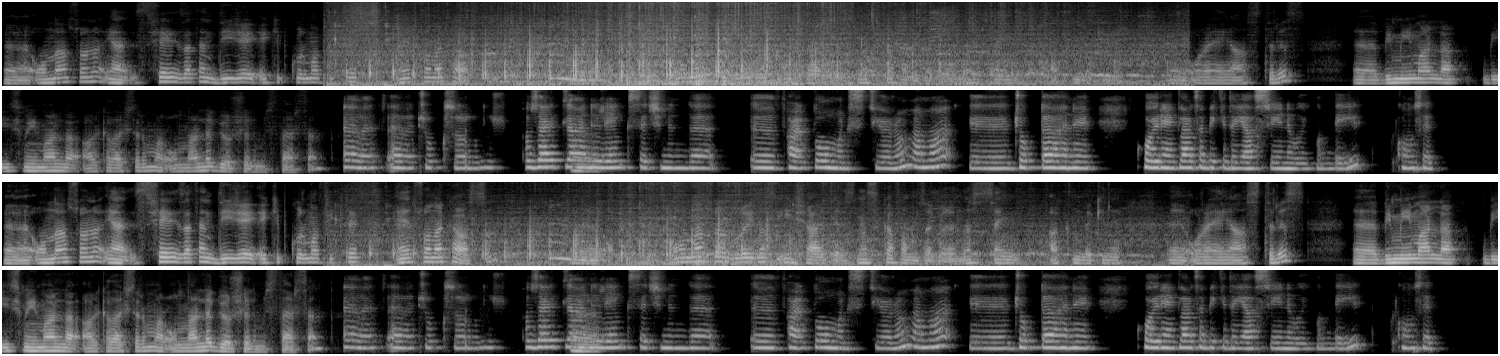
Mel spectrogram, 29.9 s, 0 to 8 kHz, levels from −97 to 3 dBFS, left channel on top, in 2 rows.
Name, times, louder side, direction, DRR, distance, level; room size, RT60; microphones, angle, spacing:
voice 1, 0.0-5.0 5.7-6.1 6.7-11.3 11.7-13.0 13.5-18.2 20.6-21.0, right 6 dB, 70° right, 0.3 m, -34 dB
Livestock farm animals working animals, 3.2-11.9, left 5 dB, 85° left, 0.5 m, -35 dB
voice 2, 5.5-6.1 18.4-22.1 22.4-28.6 28.9-29.3, left 2 dB, 20° left, 0.3 m, -34 dB
5.4 x 2.2 x 3.9 m
head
